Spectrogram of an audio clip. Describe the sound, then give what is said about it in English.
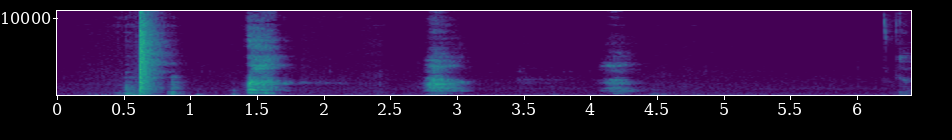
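Four sharp whip strikes from a Devil's Tongue, a non-traditional whip, land at uneven intervals, fairly loud, each followed by a breathy gasp or hiccup-like vocal reaction, with a faint tap near the end. “I'm not using a traditional whip. What I am using is called the Devil's Tongue.”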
